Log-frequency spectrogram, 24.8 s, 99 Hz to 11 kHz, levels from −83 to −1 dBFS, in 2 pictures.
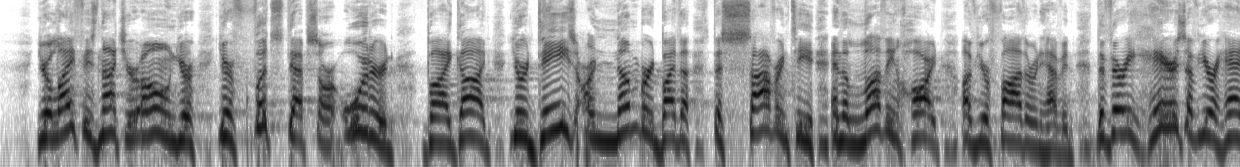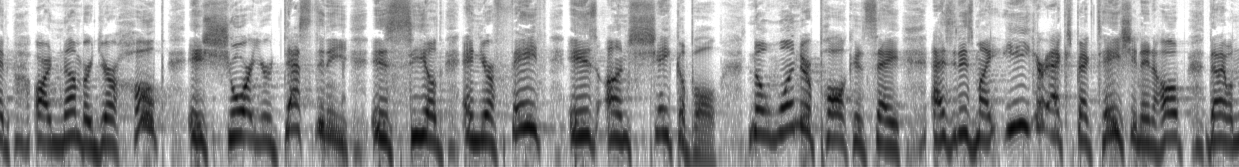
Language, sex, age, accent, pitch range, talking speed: English, male, 40-59, American, 180-235 Hz, 160 wpm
